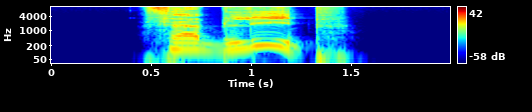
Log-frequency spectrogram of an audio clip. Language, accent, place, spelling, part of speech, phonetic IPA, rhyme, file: German, Germany, Berlin, verblieb, verb, [fɛɐ̯ˈbliːp], -iːp, De-verblieb.ogg
- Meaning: first/third-person singular preterite of verbleiben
